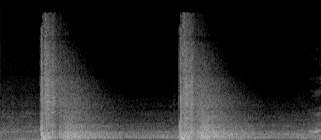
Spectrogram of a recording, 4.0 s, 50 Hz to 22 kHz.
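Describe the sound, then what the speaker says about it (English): Two sharp, loud Sig P226 TAC-OPS pistol shots fired about two seconds apart, each with a long reverberant decay, at an outdoor range with no talking. "So I just got through shooting 60 rounds to the Sig P226 TAC Ops"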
